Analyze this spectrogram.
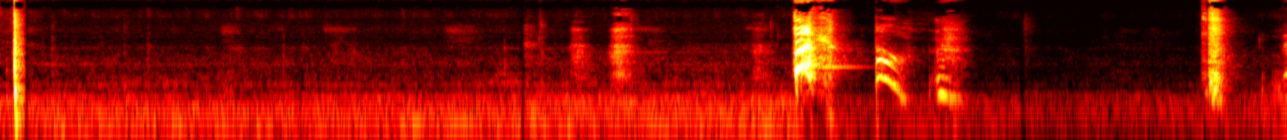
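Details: Woman deliberately trying to hold back sneezes on request: a short burst at the start, a louder clipped sneeze near eight seconds with small follow-up bursts, another at the end; muffled, stifled sneezes.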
